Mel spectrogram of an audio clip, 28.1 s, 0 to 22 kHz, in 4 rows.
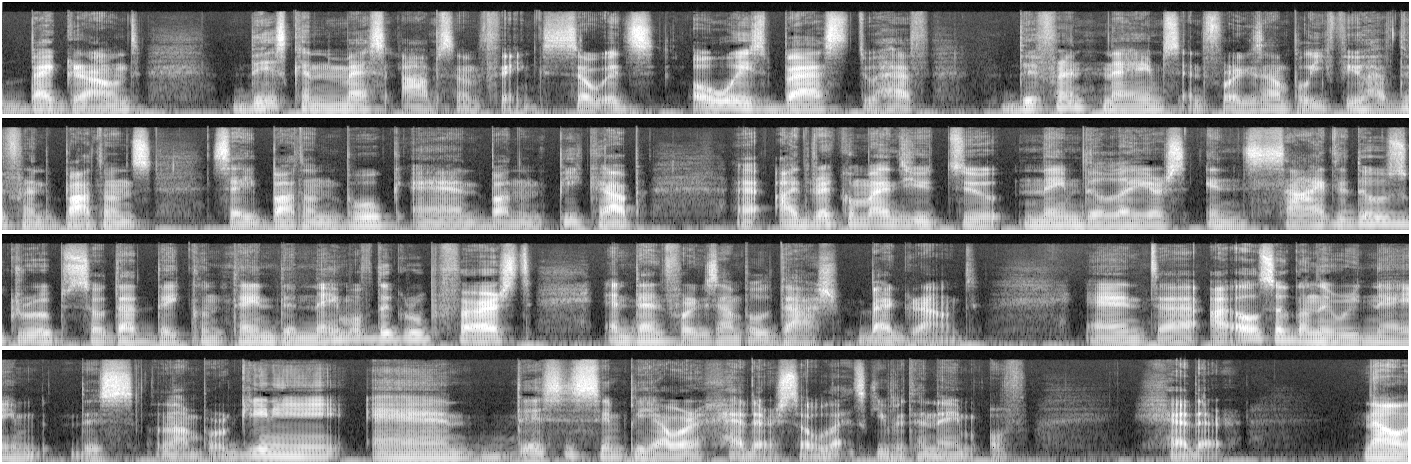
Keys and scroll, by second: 7.7 shift+super+g, 9.7 super+r, 10.8 super+b, 18.4 super+r, 22.3 shift+`, 23.4 super+r, 23.9 super+h.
